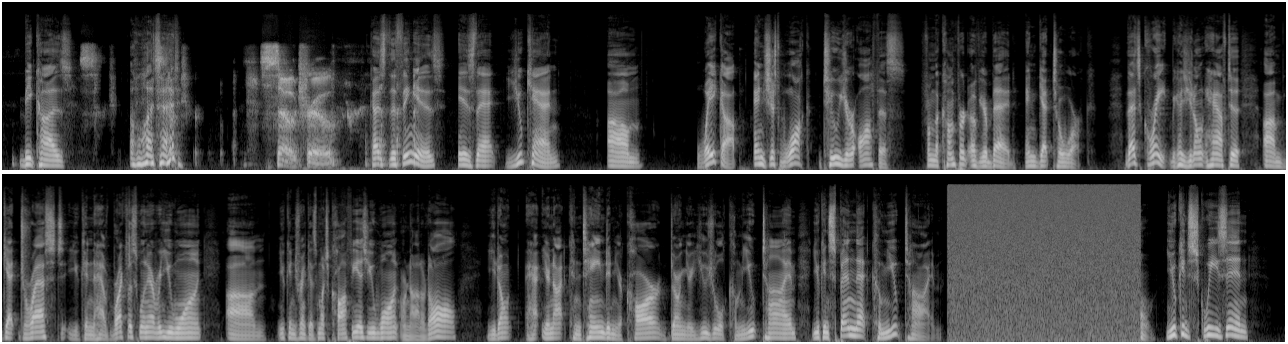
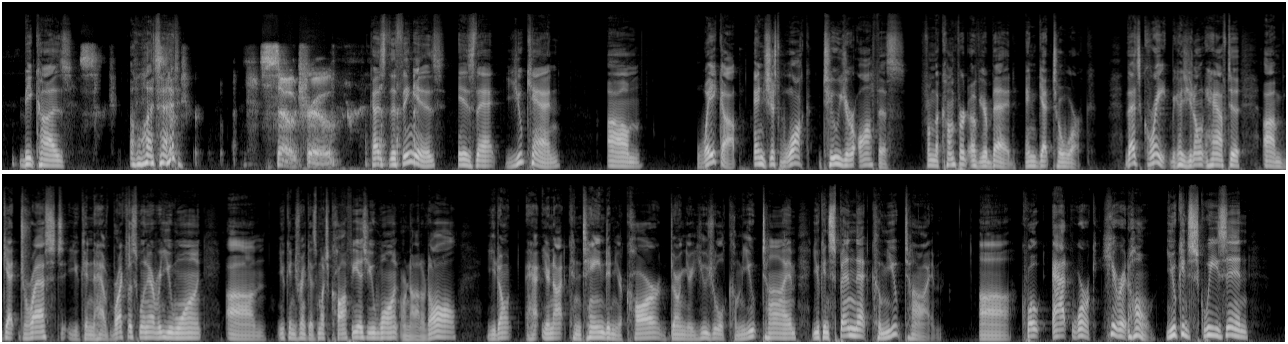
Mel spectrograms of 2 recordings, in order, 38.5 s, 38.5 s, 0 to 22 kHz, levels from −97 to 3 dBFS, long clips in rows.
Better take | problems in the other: second | audio cutting out; filled with static; at 33 s for 3 s

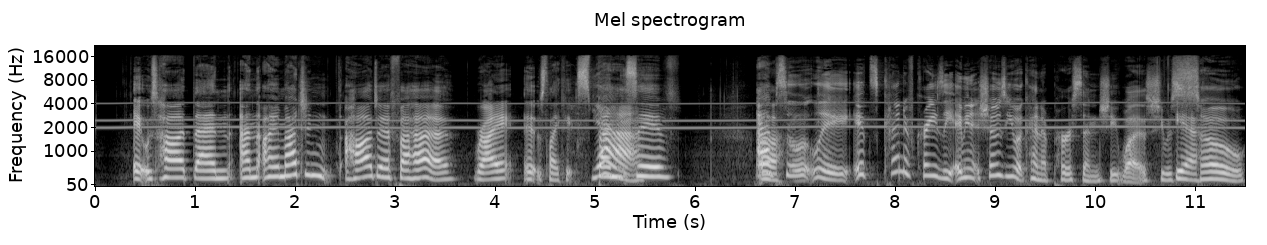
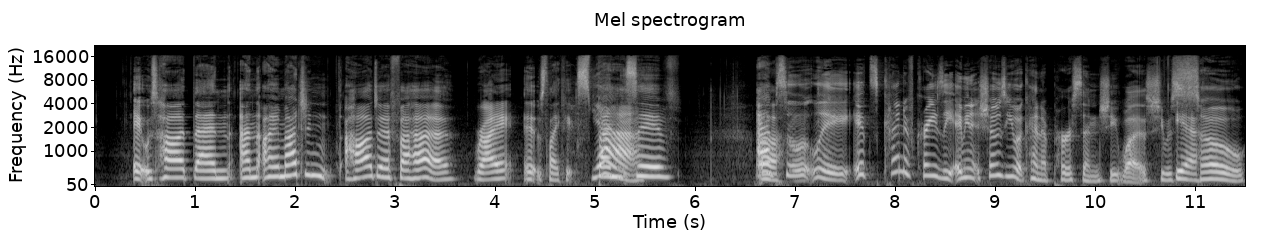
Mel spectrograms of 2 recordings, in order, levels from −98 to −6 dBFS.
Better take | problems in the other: second | high-pitched whine; noticeable; throughout; 2 kHz, 20 dB below the speech

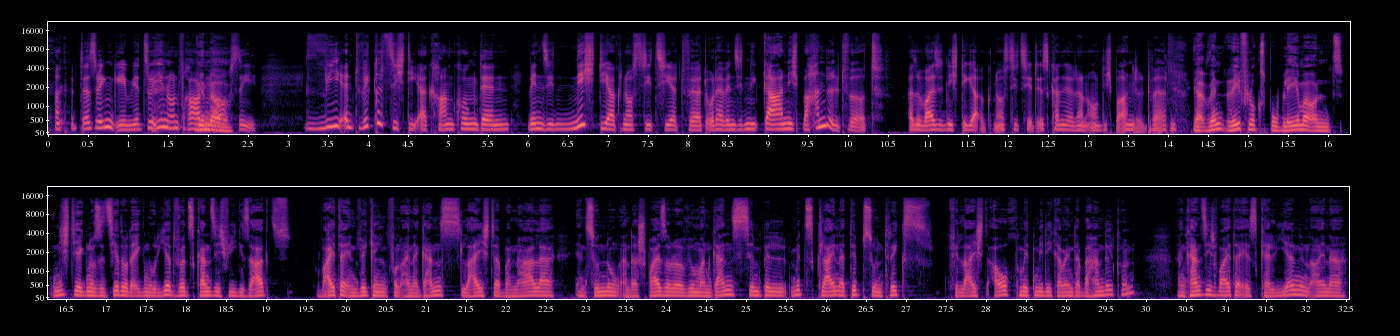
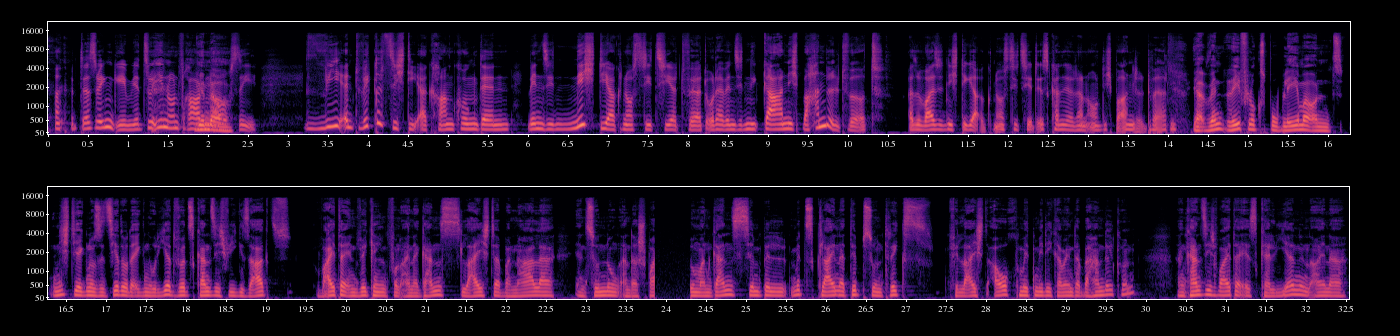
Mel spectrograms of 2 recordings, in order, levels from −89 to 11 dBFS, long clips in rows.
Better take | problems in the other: first | audio cutting out; at 24 s

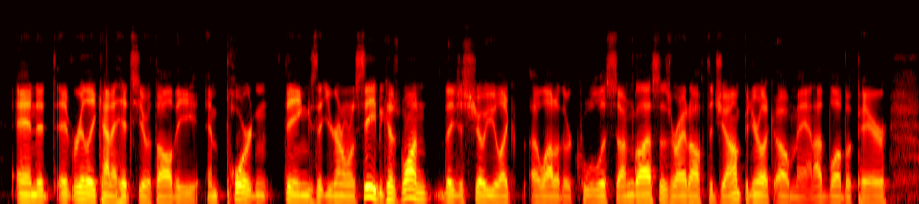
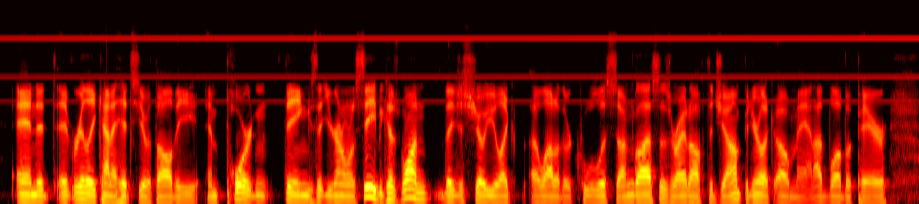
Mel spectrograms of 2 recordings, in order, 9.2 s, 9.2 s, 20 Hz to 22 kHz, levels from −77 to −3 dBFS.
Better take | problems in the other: first | high-pitched whine; noticeable; throughout; 10 kHz, 15 dB below the speech

